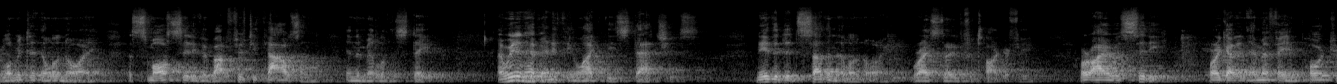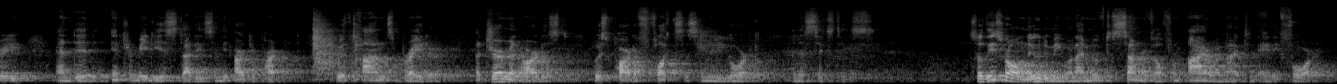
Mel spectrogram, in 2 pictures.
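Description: At 2.85 s a corrupt frame is decoded: flipped bits in a couple of compressed frames get played anyway, throwing energy to wrong frequencies as a brief chirp, squeak, blip or burst of noise peaking near -30 dBFS. Unlike a dropout or concealed loss, the damaged frames are played, so spurious sound appears.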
